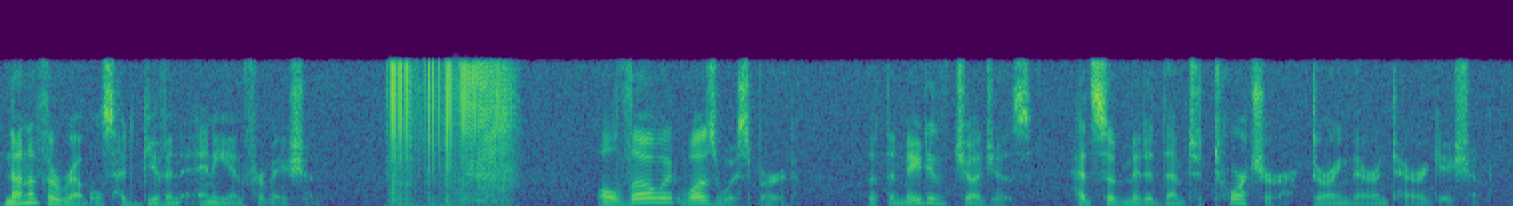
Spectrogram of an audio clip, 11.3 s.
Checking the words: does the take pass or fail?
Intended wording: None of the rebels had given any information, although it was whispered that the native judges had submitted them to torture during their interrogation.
pass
